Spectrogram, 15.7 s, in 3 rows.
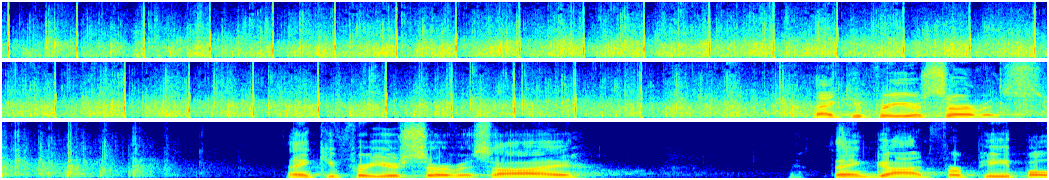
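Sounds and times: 
steady applause from a large crowd: 0.0s - 11.5s
speech: 9.3s - 10.5s, 11.9s - 13.4s, 14.6s - 15.6s.

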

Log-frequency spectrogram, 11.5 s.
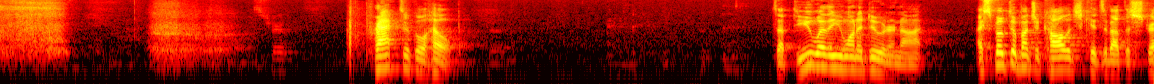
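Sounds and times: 
deep breaths as a breathing demonstration: 0.0s - 2.5s
speech: 3.8s - 4.6s, 7.8s - 11.5s.

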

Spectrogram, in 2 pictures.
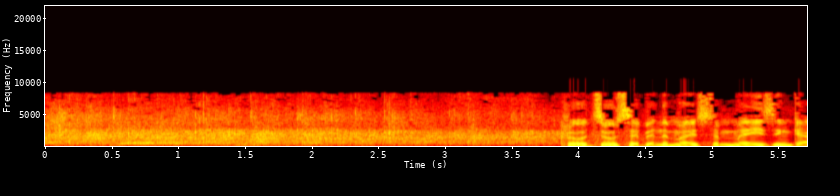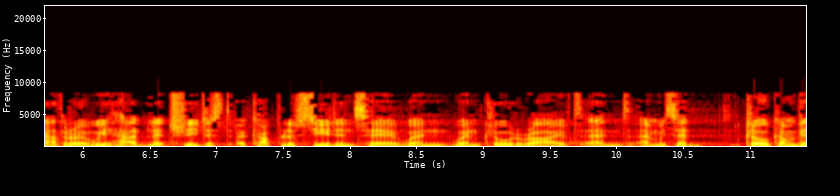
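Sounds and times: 
audience's big round of applause: 0.0s - 4.3s
speech: 3.9s - 11.4s.

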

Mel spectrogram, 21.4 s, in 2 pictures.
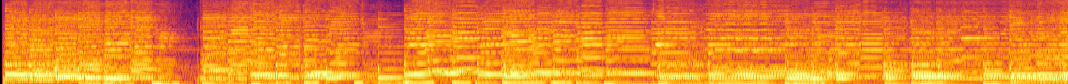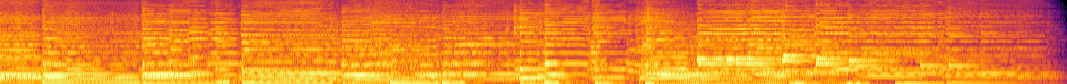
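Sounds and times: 
tango music: 0.0s - 21.3s.

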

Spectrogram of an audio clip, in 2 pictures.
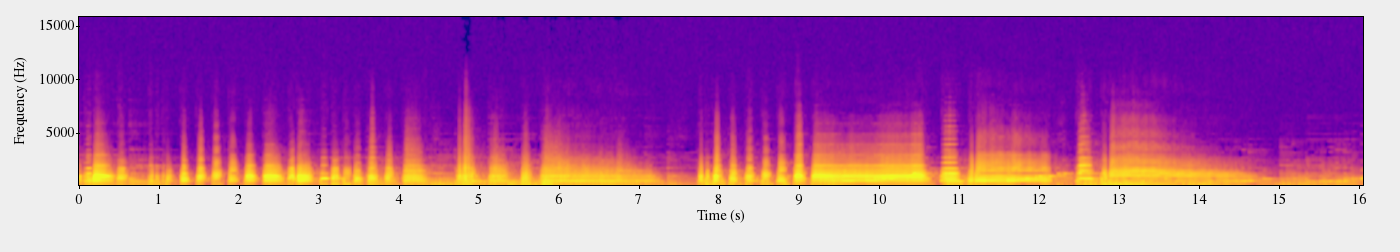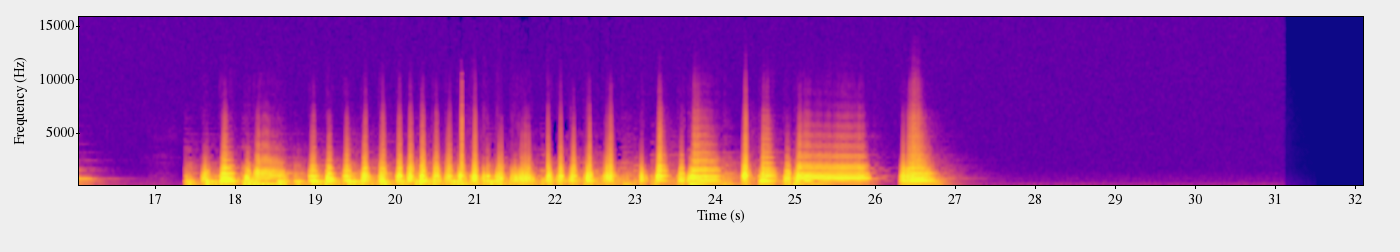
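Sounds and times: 
trombone: 0.0s - 16.3s, 17.4s - 27.5s
piano: 0.0s - 30.7s.

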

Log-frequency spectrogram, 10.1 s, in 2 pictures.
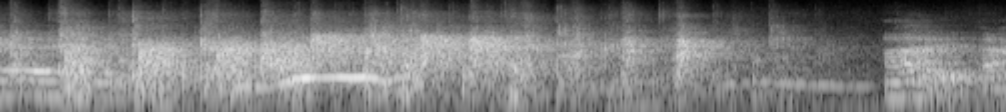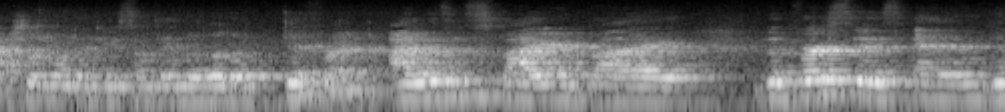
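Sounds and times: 
audience applause: 0.0s - 4.2s
speech: 5.2s - 10.0s.

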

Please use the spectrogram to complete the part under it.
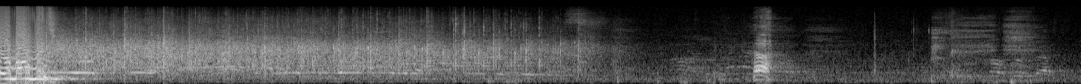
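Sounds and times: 
room full of people applauding: 0.0s - 6.6s
speech: 7.6s - 7.8s.

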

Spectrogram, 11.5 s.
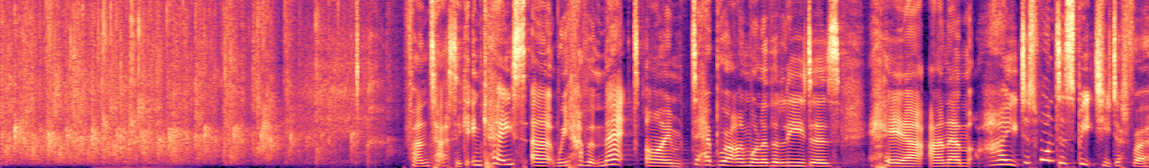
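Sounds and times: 
crowd applause: 0.0s - 3.9s
speech: 4.1s - 11.4s.

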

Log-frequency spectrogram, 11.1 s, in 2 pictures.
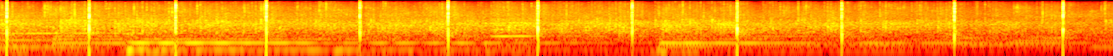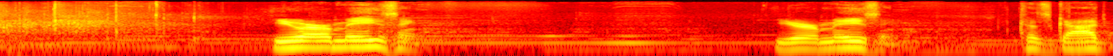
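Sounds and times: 
audience applause: 0.0s - 6.6s
speech: 6.9s - 7.8s, 9.4s - 11.1s.

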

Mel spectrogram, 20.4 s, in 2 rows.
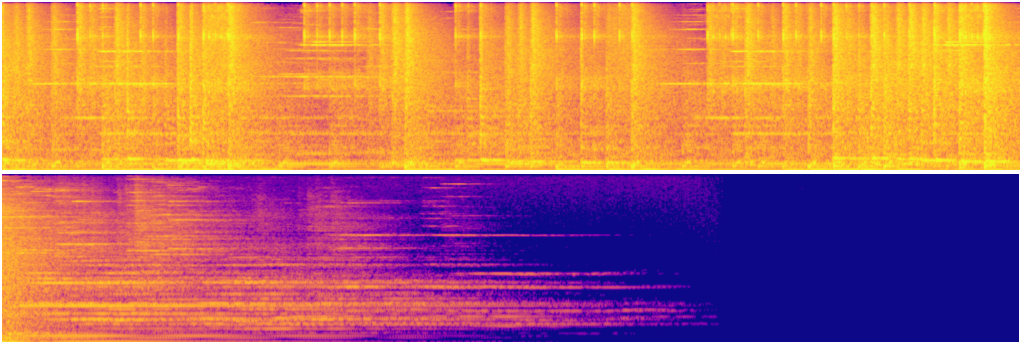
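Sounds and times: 
funk music: 0.0s - 10.5s.

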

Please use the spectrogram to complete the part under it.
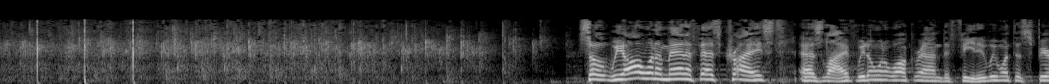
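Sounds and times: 
audience clapping hands: 0.0s - 5.8s
speech: 5.9s - 10.4s.

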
